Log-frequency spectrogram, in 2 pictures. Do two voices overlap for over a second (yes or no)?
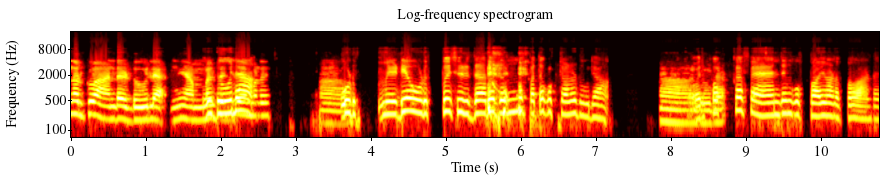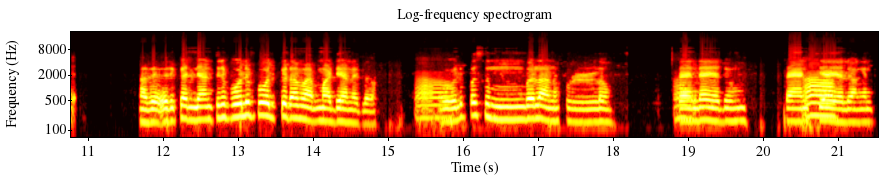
no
